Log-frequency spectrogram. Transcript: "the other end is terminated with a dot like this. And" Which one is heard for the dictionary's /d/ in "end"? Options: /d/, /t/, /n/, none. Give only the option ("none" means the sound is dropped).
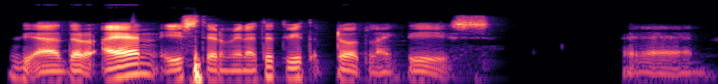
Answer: none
